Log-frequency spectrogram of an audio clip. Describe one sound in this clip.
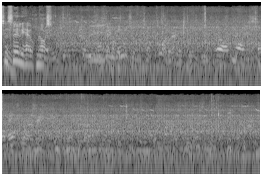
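A truck engine rumbles steadily outdoors.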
